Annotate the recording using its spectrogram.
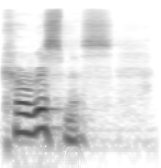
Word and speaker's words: Kiritimati: And here, I've learned a new word of a new destination out in the Pacific, Christmas Island, spelled K-I-R-I-T-I-M-A-T-I and pronounced Charismas.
